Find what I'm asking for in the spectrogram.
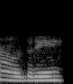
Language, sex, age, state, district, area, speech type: Kannada, female, 30-45, Karnataka, Gulbarga, urban, conversation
